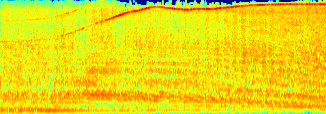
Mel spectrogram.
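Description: A turbo whistles, rising sharply in pitch.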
